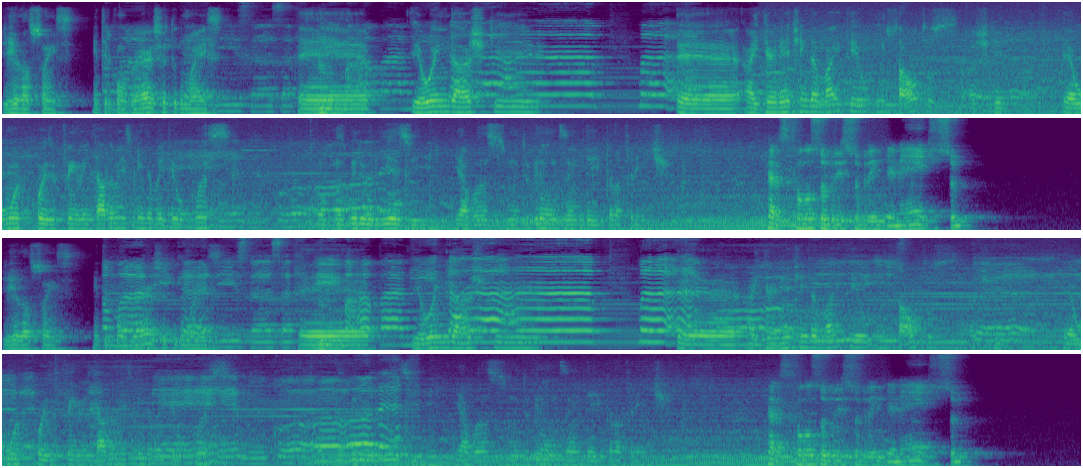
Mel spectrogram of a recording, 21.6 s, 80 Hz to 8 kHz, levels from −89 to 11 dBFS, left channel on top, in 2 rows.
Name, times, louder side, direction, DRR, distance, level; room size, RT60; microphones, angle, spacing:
voice 1, 0.0-2.2 3.0-3.7 4.1-5.4 6.7-10.0 10.6-13.1 13.9-17.5, left 3 dB, 85° left, 9 dB, 0.7 m, -23 dB
sound 1, 1.0-15.0, right 6 dB, 90° right, 0.9 m, -27 dB
sound 2, 7.6-19.7, left 2 dB, 70° left, 1.0 m, -31 dB
voice 2, 18.4-20.4, left 3 dB, 40° left, 8 dB, 0.5 m, -21 dB
12.5 x 5.2 x 3.7 m, 0.72 s
head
